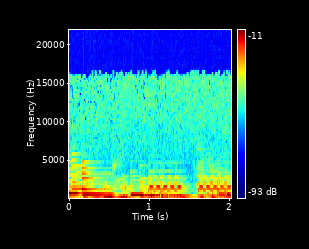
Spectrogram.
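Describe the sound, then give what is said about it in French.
A phone ringtone plays a short electronic melody of steady, bright tones that change pitch from note to note and hold at an even loudness for about two seconds. “C'est votre téléphone qui sonne ?”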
